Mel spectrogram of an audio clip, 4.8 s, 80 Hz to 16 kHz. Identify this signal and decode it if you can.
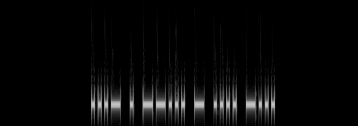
Morse code, heard as a keyed tone, about 28 wpm, 700 Hz. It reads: VE7THB
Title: DXCC-100 Call Signs - 6 Characters - Repeated 2x - 28wpm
